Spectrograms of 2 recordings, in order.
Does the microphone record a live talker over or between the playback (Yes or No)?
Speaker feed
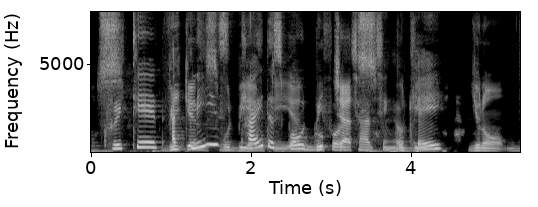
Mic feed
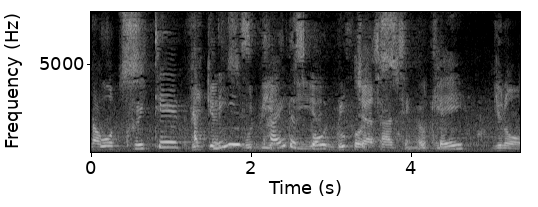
No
